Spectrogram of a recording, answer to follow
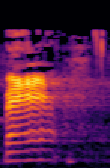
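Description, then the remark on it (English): A child's voice imitates a sheep with one short, loud bleat, held for under half a second, followed by a faint trailing sound and quiet. “What do sheep say?”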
